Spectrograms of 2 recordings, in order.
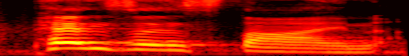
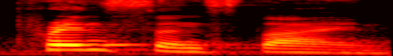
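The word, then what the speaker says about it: Prinzenstein: Which Europeans built the fort Penzenstein at Keta? Or Prinsenstein? Let me pronounce it correctly.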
